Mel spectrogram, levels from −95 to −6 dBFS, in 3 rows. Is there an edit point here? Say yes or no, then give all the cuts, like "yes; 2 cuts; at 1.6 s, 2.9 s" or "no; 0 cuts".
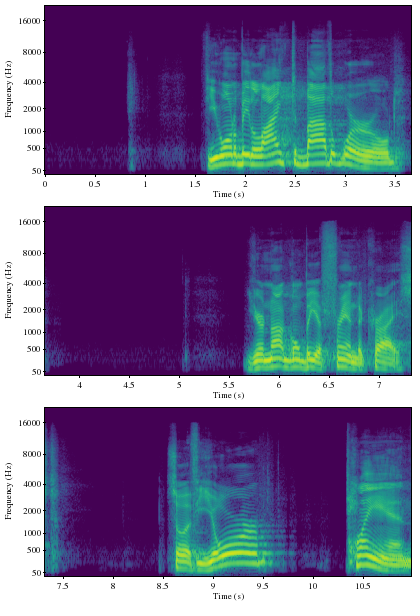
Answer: yes; 1 cut; at 8.4 s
